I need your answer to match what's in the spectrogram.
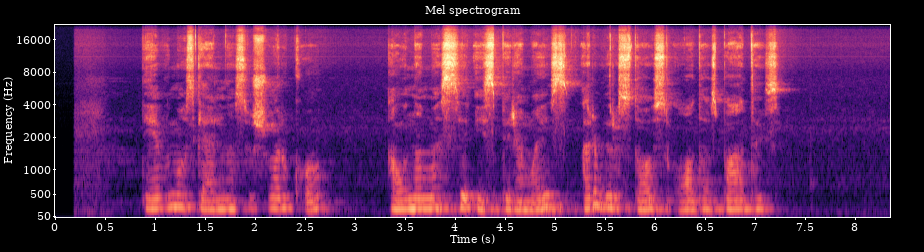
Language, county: Lithuanian, Šiauliai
